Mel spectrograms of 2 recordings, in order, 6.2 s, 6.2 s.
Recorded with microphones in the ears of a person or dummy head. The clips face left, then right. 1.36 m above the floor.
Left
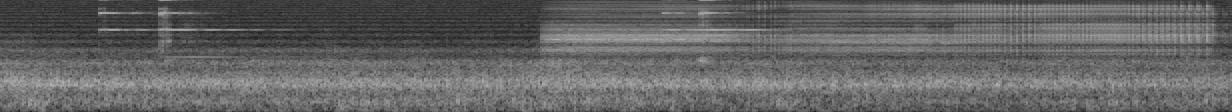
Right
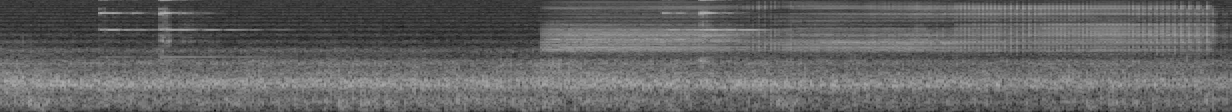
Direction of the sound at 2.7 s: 10° left (ahead or behind).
